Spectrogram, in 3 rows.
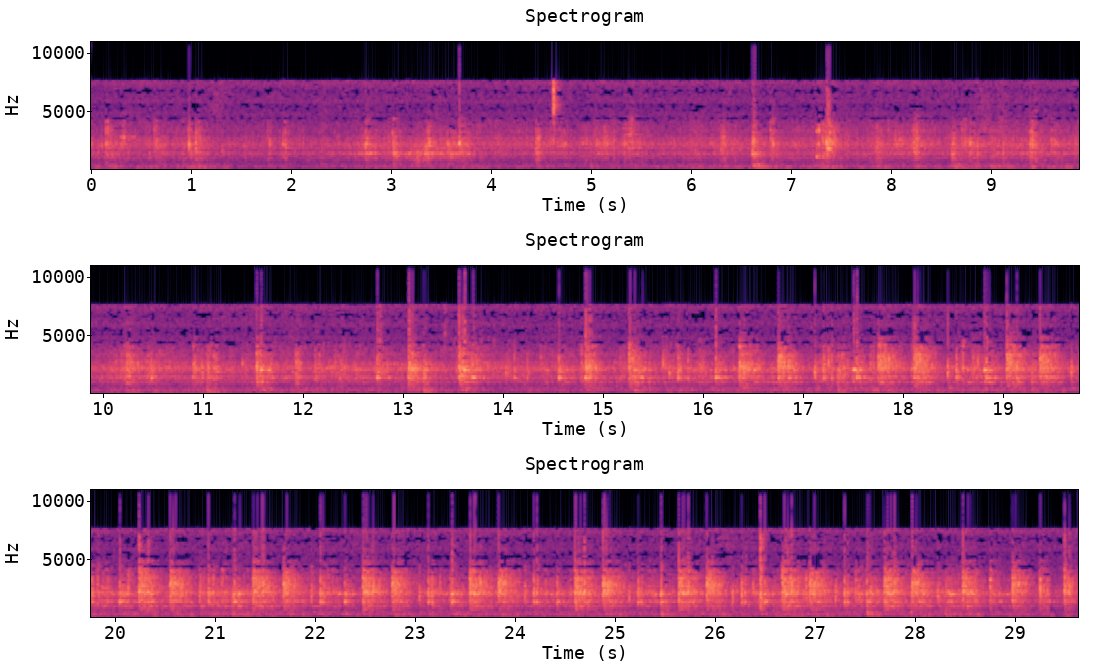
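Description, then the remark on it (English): An early Diesel engine, built at Augsburg in Germany during 1893 and never run under its own power, being turned over by a belt, with steady rhythmic knocking and mechanical clatter that stays loud for the whole stretch, no voices. “Engine never ran under its own power.”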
